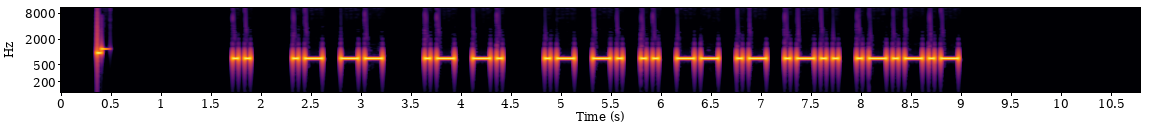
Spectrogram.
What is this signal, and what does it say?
Morse code, heard as a keyed tone, about 21 wpm, 700 Hz. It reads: I AM AN ANIMAL.
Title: Sentences from Top 1000 Words - Review Part 1 - 20wpm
